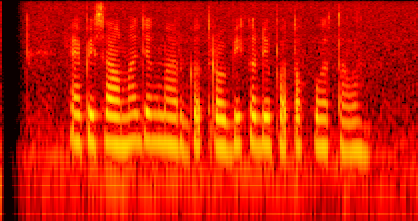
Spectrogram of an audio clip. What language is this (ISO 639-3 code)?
sun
